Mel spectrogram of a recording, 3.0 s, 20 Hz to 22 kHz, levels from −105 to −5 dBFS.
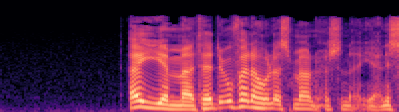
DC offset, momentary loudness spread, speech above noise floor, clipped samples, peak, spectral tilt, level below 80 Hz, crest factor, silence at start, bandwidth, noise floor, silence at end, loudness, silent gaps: under 0.1%; 13 LU; 56 dB; under 0.1%; -2 dBFS; -4.5 dB/octave; -60 dBFS; 18 dB; 1 s; 12.5 kHz; -75 dBFS; 0 s; -19 LUFS; none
